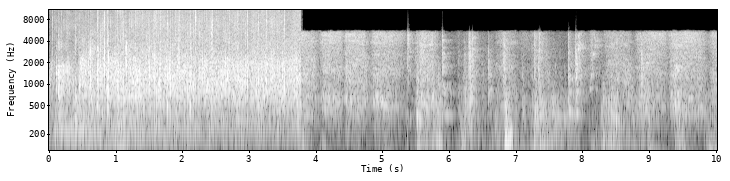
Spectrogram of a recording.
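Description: Studio audience applauding for about four seconds before it cuts off abruptly. After that come irregular knocks, thumps and rubbing sounds of someone moving about a room.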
